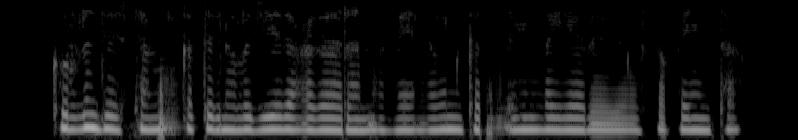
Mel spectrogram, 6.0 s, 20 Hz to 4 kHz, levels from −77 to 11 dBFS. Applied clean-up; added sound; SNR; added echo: neural mask model DeepFilterNet 3.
